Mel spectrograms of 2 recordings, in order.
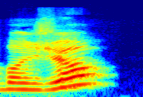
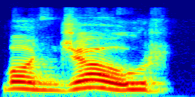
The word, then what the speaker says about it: bonjour: las palabras no se pronuncia Entonces por ejemplo bonjo se escribe bonjour pero se dice bonjo o sea al final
